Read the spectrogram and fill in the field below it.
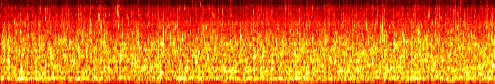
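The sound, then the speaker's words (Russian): Steady, gentle burble of river water flowing calmly and lazily, a continuous soft wash with faint trickling detail throughout, even in level, no voices. “Вы слышите шум воды, вода в реке течет спокойно и лениво.”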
